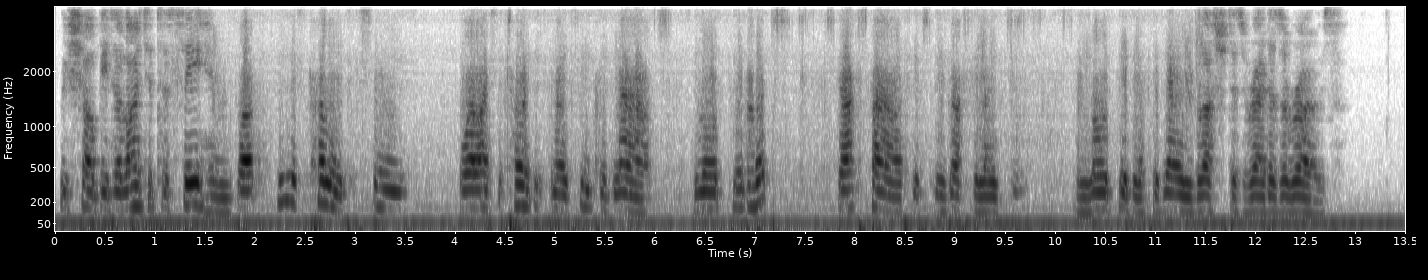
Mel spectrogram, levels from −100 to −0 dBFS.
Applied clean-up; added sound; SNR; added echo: neural separator model SepFormer DNS4.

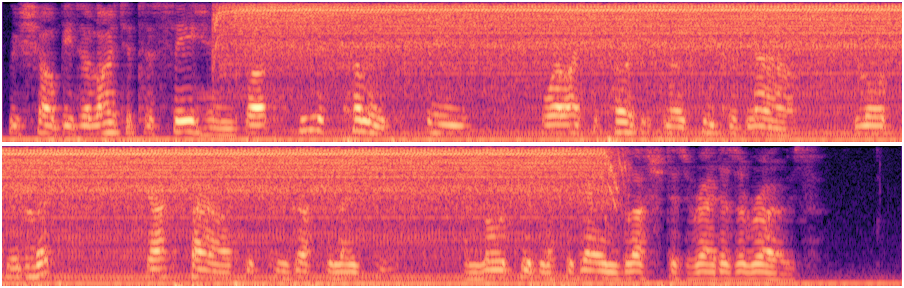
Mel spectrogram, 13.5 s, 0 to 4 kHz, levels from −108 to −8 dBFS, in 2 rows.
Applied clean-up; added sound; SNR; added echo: none; Domestic sounds, home sounds; -1 dB; reverberation time 0.1 s.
